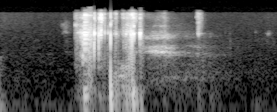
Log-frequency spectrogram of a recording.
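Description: Wired earphones being handled and put on close to a computer microphone: a short burst of rustling and clicking about half a second in, then one more click.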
